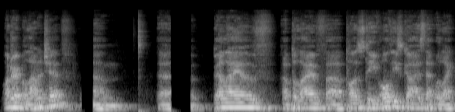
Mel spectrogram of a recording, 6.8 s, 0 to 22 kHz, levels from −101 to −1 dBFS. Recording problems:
off-mic speech; far
room echo; slight; dies away in 0.3 s
audio cutting out; at 1 s and at 2.5 s

